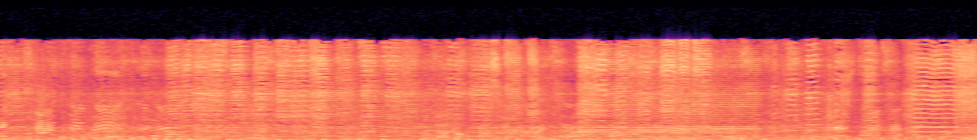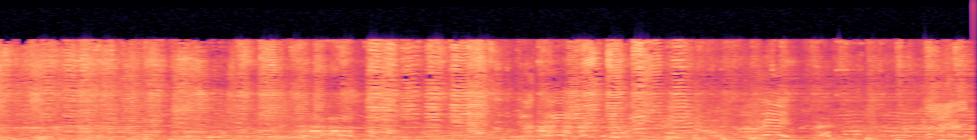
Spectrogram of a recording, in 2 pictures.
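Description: Live brass band music at a steady beat, with a dense crowd talking and shouting close around.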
